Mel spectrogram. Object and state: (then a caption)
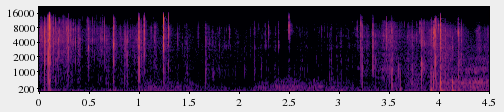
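Foil pouch crinkled. A small, hollow, apparently empty gold metallized foil pouch with a crimped top is crinkled and squeezed by fingertips. Sharp, bright crackles come in quick bursts at the start, ease into a softer rustle in the middle, then return as a busier crinkling flurry near the end, with almost no low end.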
